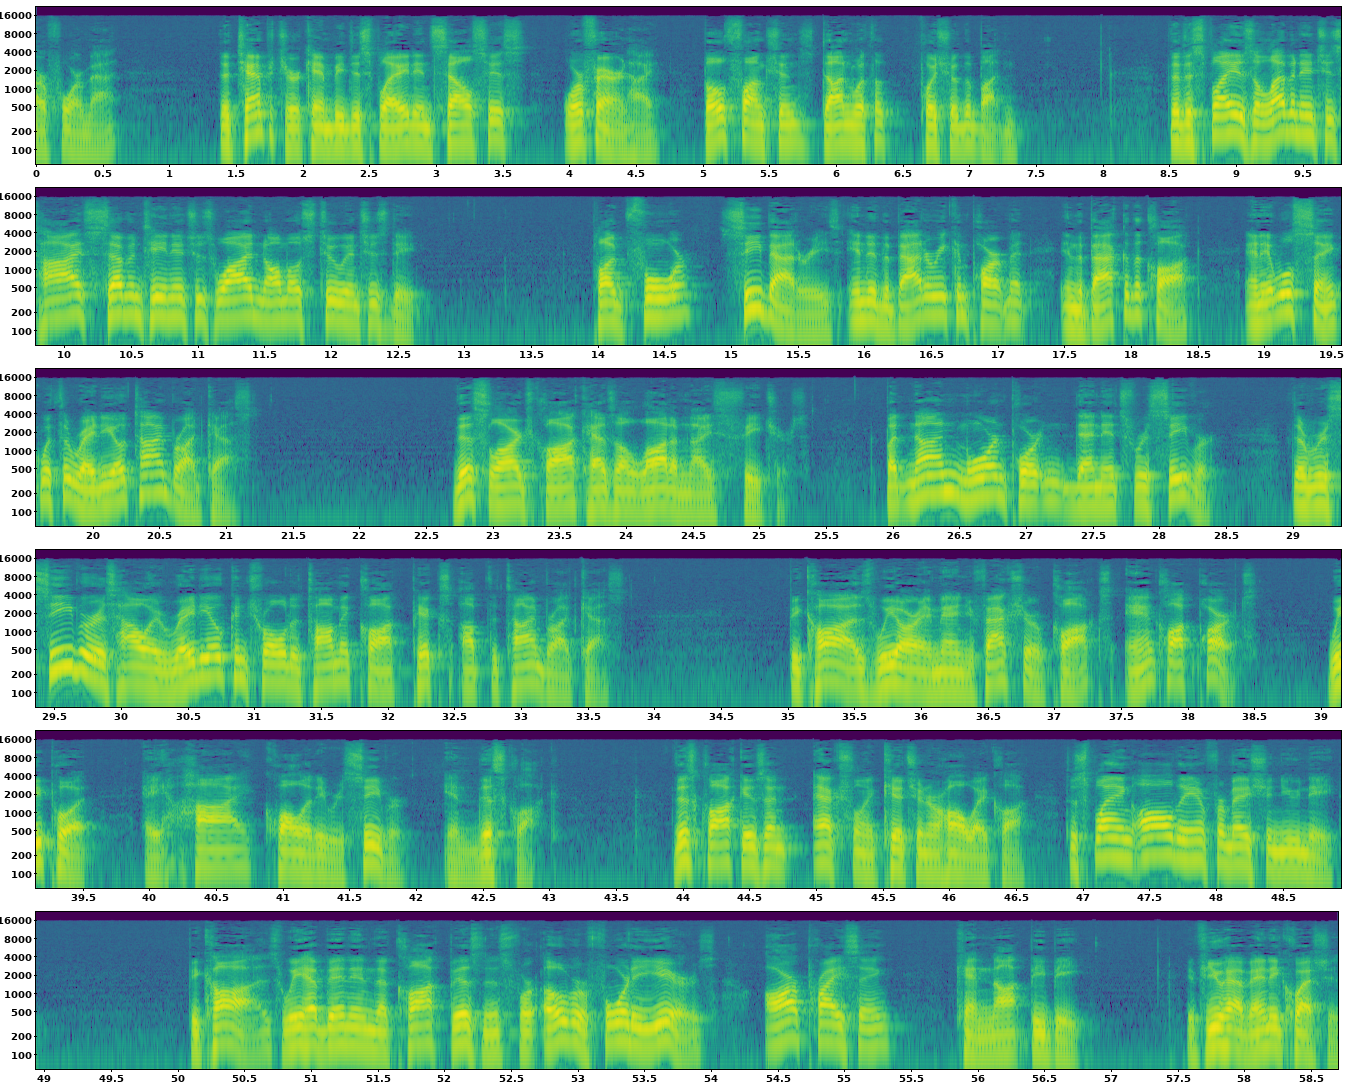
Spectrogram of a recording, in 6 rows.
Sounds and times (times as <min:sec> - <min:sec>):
Speech: 0:00.0 - 0:00.7, 0:01.4 - 0:07.5, 0:08.5 - 0:12.8, 0:14.0 - 0:21.3, 0:22.7 - 0:33.8, 0:35.0 - 0:43.1, 0:43.9 - 0:49.0, 0:50.1 - 0:56.9, 0:57.6 - 0:58.7.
